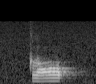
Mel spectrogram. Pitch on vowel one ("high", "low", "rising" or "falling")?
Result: falling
